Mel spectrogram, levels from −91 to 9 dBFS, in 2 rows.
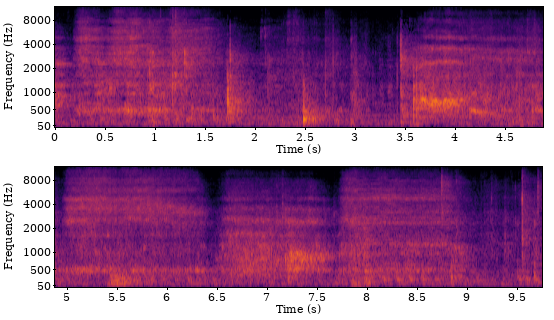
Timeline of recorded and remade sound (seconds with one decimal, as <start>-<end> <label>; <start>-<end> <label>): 0.0-2.6 recorded; 2.6-3.2 remade; 3.2-3.6 recorded; 3.6-7.9 remade; 7.9-9.8 recorded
